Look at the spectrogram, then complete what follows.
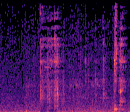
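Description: A few light ceramic clinks, like a teacup tapping its saucer as someone sips tea, spaced irregularly over soft background noise, fairly quiet, with no talking.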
